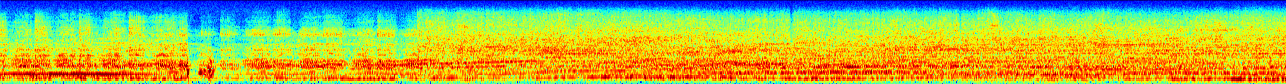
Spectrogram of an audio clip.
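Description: A pack of saloon racing cars, among them a Ford Capri and a Ford Escort, running at racing speed, with several engine notes overlapping and sliding up and down in pitch. A single steady engine note breaks off abruptly about two seconds in.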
